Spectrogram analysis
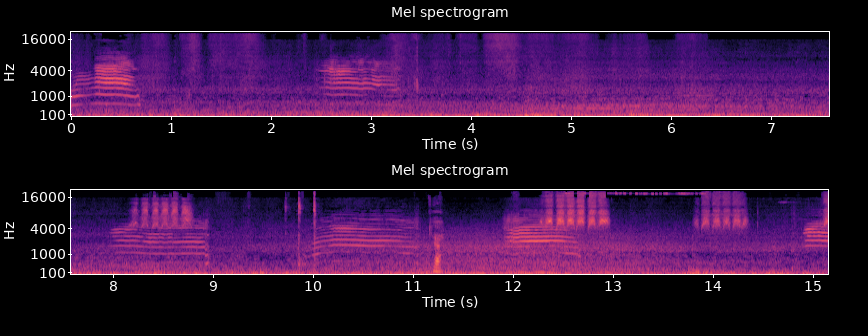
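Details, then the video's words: Friendly ginger stray cat asking for food, giving a run of loud, high rising-then-falling meows roughly every two seconds, some drawn out and wavering, over steady low traffic rumble and brief hissing noises. "Friendly Ginger Cat Is Asking For Food"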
